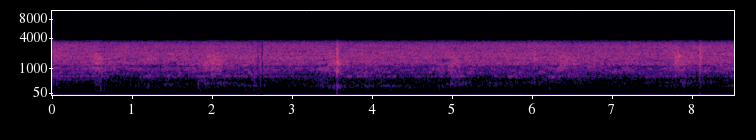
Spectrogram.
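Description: Near silence: faint room hiss with a few soft ticks, the sharpest about halfway through.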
